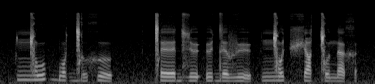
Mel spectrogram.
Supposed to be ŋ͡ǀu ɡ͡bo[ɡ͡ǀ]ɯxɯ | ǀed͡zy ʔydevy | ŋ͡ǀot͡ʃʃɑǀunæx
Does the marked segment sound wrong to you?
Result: no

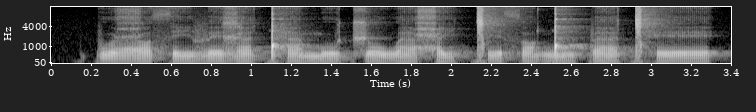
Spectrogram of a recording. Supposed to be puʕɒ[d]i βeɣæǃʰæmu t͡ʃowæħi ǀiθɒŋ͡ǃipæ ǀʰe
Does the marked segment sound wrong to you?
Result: yes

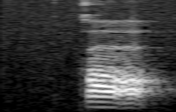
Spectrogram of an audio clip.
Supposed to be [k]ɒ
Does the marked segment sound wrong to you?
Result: no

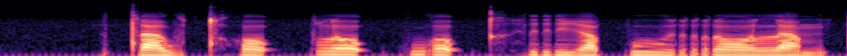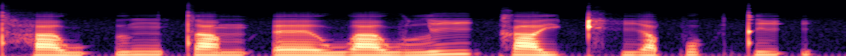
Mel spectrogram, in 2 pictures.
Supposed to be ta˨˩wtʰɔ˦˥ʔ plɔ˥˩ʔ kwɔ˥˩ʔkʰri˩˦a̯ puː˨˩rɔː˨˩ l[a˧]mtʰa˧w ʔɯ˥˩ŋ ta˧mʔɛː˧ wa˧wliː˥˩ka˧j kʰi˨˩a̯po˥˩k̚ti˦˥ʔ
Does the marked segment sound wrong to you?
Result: yes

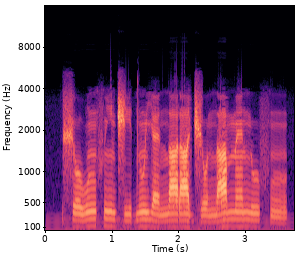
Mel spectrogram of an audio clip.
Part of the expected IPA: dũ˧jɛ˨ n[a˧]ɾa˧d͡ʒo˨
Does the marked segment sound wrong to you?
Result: no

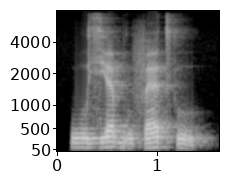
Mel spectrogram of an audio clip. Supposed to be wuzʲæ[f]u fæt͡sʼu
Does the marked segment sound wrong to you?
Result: yes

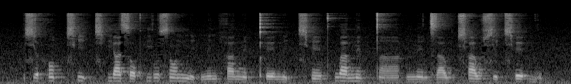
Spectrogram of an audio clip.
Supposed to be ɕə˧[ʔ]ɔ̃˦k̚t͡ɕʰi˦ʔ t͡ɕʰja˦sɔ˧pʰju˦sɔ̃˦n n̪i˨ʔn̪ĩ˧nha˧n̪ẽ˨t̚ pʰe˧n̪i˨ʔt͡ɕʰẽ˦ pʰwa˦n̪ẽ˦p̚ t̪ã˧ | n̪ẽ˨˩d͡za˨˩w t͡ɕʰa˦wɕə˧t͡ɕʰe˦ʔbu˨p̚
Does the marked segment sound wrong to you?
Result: yes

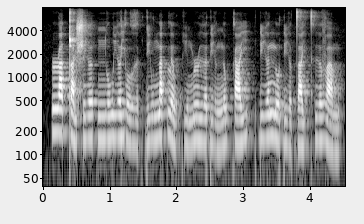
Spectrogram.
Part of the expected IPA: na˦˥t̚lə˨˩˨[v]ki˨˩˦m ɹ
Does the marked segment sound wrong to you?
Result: yes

